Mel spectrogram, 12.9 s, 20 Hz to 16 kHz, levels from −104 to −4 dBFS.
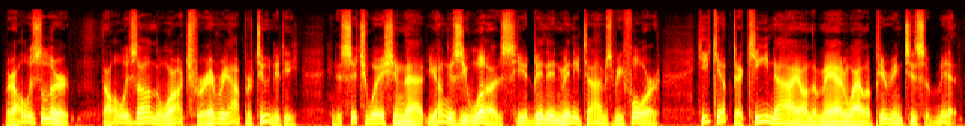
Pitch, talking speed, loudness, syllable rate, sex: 105 Hz, 170 wpm, -19 LUFS, 5.0 syllables/s, male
